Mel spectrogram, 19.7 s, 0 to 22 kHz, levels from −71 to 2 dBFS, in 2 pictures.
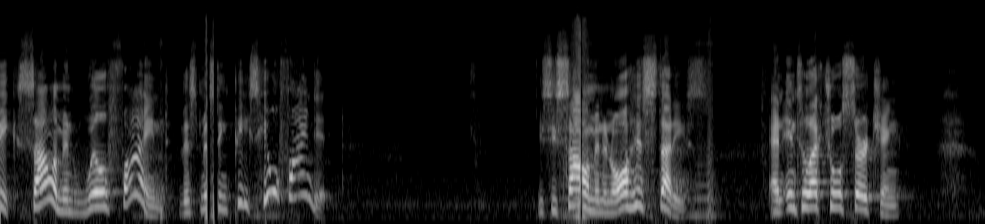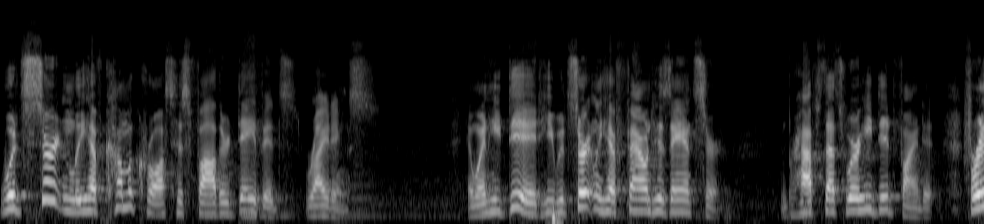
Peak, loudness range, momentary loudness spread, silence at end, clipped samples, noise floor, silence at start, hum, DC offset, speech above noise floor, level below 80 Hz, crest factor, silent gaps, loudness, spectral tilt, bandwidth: -4 dBFS; 8 LU; 15 LU; 0 s; under 0.1%; -65 dBFS; 0 s; none; under 0.1%; 39 dB; -58 dBFS; 22 dB; none; -26 LUFS; -3 dB/octave; 16.5 kHz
